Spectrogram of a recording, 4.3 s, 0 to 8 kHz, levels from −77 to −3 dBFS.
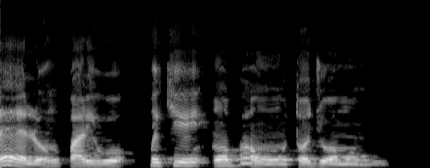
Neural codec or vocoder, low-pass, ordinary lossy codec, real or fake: none; 7.2 kHz; none; real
